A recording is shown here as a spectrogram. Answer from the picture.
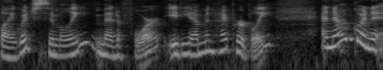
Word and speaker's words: hyperbole: about today is pronounced hyperbole not hyperbole please put the accent on the second syllable hyperbole and it's a gross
